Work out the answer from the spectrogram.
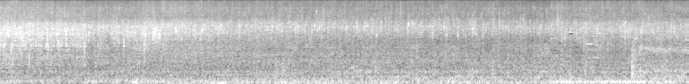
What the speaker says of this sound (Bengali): তারপরে মাছটা এখন ভেজে নিচ্ছি।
